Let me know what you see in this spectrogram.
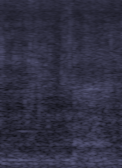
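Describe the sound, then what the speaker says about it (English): Hot running water gushes steadily from a tap as it rinses a cast iron pan, a loud, continuous broadband splash without any talking. "So I give it a good rinse off."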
